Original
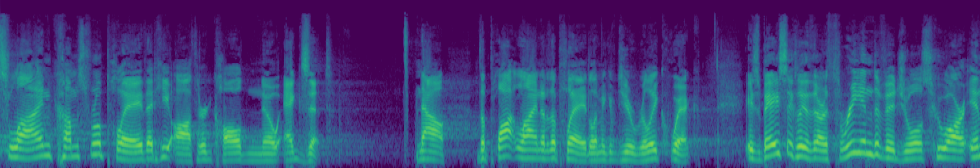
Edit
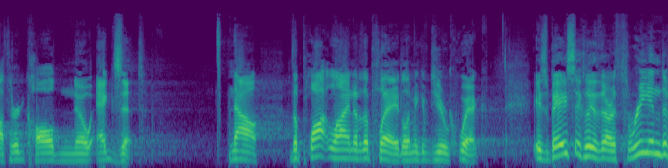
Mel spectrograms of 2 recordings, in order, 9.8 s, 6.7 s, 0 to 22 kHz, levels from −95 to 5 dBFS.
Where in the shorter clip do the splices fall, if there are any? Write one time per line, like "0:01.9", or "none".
0:04.5

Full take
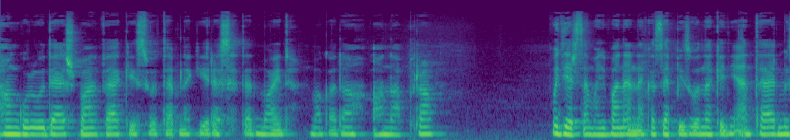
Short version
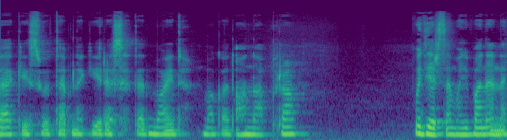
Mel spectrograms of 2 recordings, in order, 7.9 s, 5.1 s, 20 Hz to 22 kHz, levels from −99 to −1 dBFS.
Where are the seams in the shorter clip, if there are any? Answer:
0:02.3

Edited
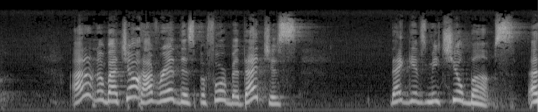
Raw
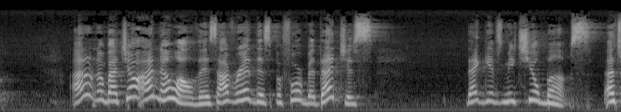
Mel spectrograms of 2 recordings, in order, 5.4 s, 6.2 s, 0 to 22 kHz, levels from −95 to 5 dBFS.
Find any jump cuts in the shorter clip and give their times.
0:01.4

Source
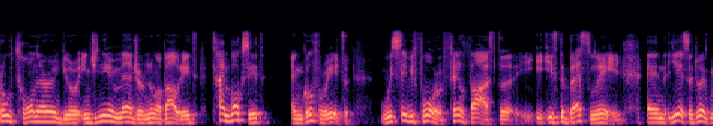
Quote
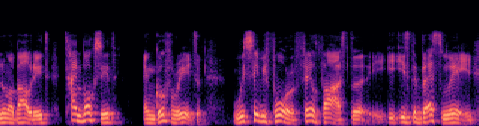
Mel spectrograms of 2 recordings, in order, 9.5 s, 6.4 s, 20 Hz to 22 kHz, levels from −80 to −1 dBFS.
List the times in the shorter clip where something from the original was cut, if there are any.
none

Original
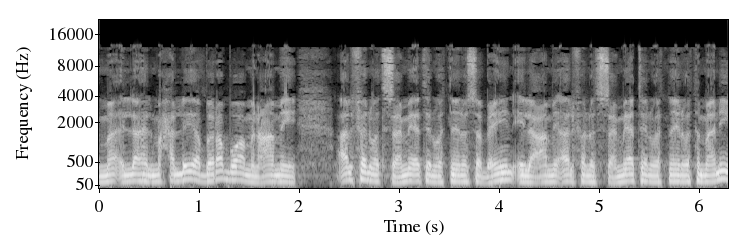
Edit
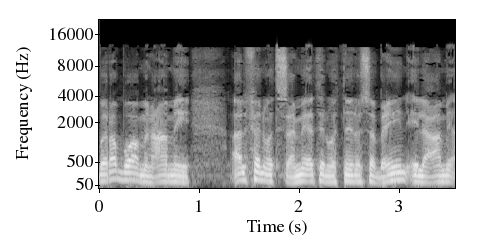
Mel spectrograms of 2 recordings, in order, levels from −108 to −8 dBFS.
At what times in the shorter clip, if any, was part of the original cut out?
none

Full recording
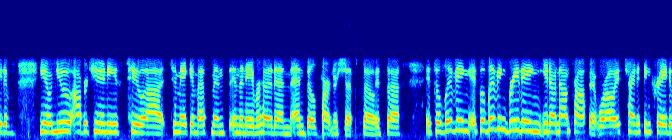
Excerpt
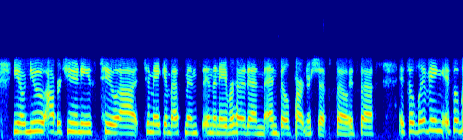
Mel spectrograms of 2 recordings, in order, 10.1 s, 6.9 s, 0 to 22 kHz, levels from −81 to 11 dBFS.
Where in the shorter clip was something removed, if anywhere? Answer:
none

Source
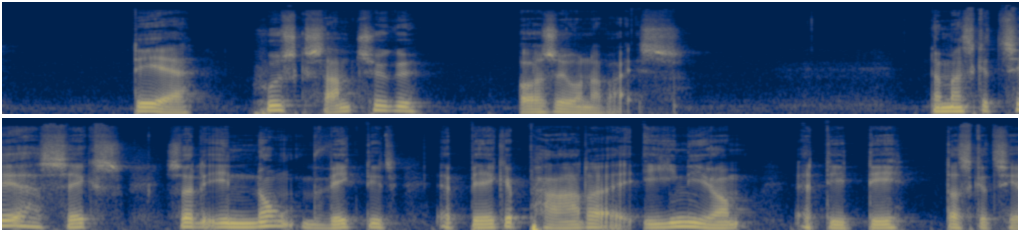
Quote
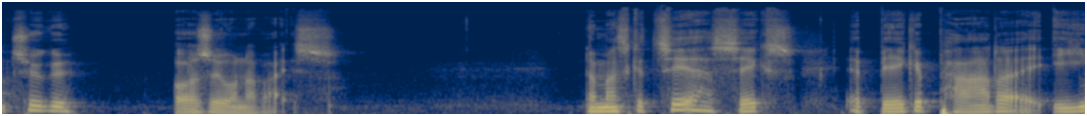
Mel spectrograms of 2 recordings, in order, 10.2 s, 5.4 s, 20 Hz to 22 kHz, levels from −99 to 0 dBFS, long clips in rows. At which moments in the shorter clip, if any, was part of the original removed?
0:04.1

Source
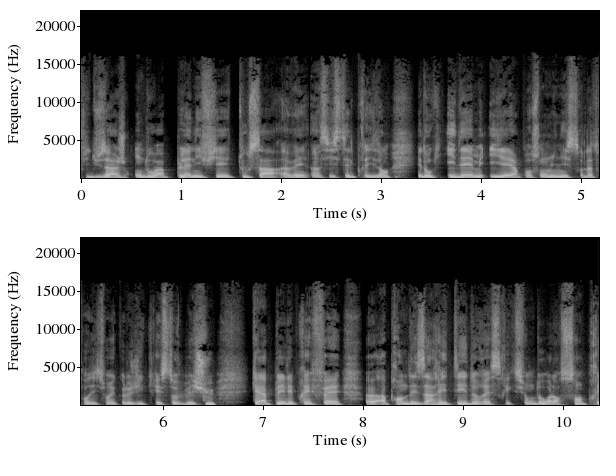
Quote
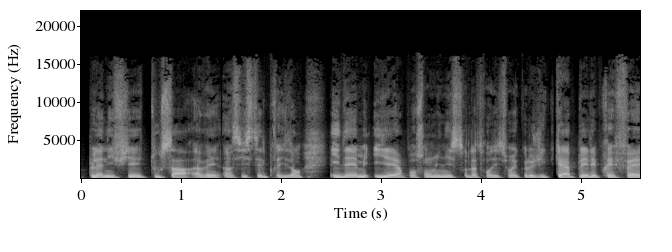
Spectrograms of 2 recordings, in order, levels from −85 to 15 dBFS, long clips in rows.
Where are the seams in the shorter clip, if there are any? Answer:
0:02.5
0:04.7

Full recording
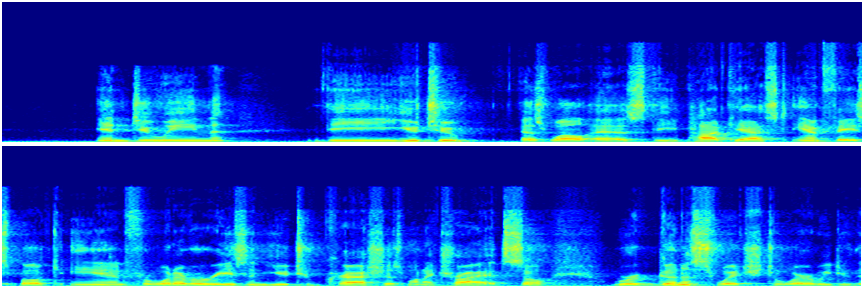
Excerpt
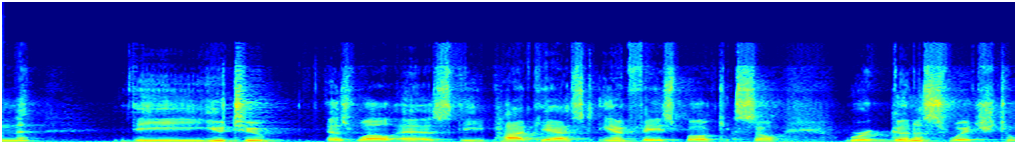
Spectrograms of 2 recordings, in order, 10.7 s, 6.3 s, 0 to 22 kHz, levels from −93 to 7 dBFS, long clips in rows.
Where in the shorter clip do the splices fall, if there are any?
0:04.5

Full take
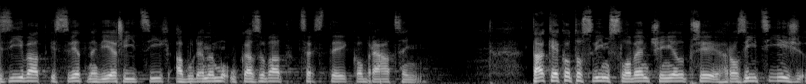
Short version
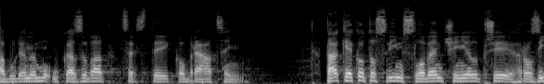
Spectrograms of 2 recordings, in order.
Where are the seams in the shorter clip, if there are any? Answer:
0:03.2

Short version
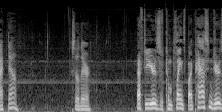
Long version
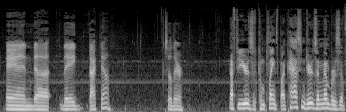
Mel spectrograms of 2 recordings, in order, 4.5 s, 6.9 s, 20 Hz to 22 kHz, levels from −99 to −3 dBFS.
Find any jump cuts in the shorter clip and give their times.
none

